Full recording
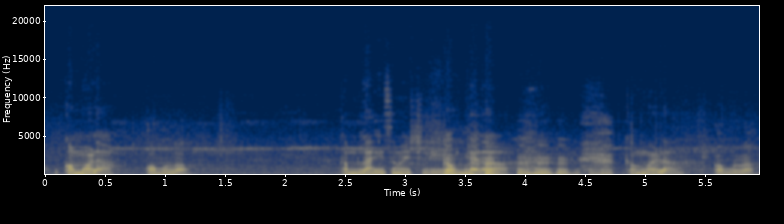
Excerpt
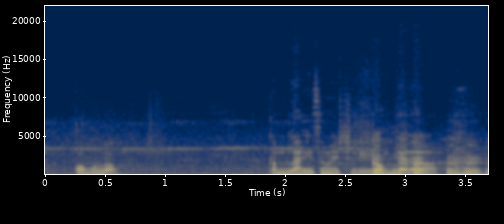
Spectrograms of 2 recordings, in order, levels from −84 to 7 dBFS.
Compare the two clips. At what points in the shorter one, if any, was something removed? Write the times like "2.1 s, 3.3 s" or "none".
none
